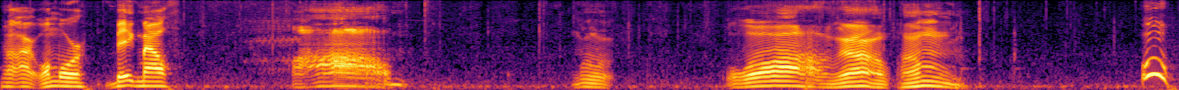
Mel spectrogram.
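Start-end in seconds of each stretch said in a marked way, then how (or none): none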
